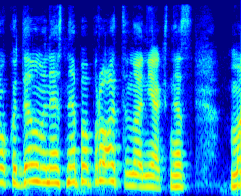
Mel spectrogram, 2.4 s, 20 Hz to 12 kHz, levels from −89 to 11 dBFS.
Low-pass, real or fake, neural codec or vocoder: 10.8 kHz; real; none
